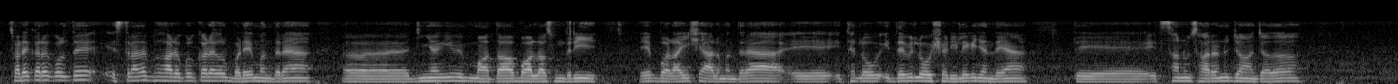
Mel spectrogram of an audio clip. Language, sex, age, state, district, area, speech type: Dogri, male, 18-30, Jammu and Kashmir, Kathua, rural, spontaneous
